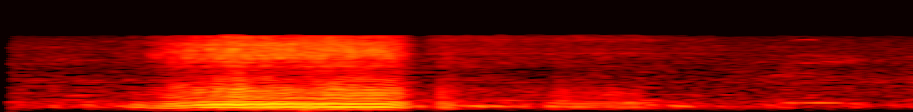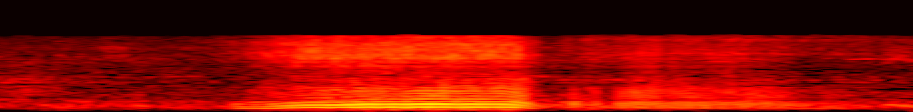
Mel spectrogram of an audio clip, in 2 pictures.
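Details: Female snoring: two loud, rattling, voiced snores about four seconds apart, with quieter breathing between them; ordinary snoring.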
